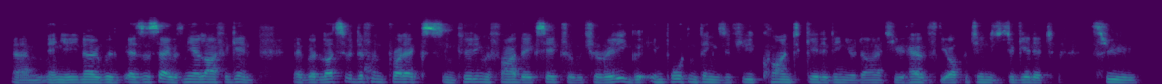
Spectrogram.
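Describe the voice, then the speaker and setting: A man speaks at a medium pitch with a dark, mellow tone and a somewhat breathy quality. His delivery is very fast and monotone, with flat intonation. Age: 60s. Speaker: pharmacist and health coach. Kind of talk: sales pitch. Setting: video call. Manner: halting.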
